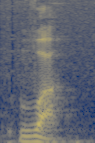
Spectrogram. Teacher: तो दांत और ओष्ठ की सहायता से बोला जाता है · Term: दंतोष्ठ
